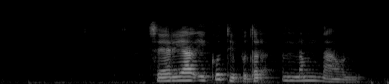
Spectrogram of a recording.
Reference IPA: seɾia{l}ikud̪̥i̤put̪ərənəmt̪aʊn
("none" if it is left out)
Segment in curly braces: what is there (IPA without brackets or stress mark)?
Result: l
